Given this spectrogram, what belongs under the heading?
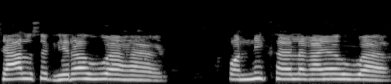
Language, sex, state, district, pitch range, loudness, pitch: Hindi, male, Bihar, East Champaran, 215-250 Hz, -15 LUFS, 235 Hz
